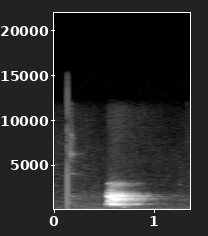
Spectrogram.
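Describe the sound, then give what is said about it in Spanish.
A neighbourhood dog lets out one loud, short bark, preceded by a faint click, with a low steady hum underneath and otherwise quiet surroundings. “Es un perro que, está aquí en mi barrio, que, está medio loco.”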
